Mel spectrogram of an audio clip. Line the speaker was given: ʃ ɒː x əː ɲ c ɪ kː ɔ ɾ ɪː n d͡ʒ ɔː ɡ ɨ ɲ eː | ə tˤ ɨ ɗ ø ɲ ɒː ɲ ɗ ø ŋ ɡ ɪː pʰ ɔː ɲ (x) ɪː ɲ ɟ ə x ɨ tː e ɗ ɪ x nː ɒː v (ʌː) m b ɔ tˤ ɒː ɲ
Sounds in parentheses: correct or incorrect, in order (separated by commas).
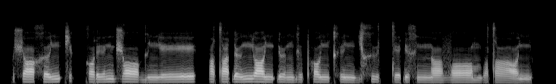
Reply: incorrect, incorrect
